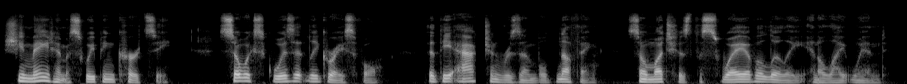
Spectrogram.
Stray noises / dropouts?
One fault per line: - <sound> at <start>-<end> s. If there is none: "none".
- dropout at 4.8-4.9 s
